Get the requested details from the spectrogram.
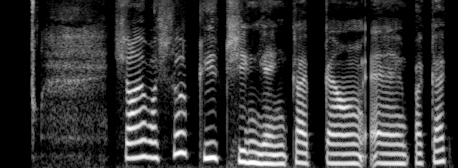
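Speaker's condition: Tongue removal for cancer; two surgeries, 8-hour resection with skin graft free flap reconstruction, small back part left; relearned speaking from scratch with speech therapist, could not speak after surgery, remaining tongue enables swallowing

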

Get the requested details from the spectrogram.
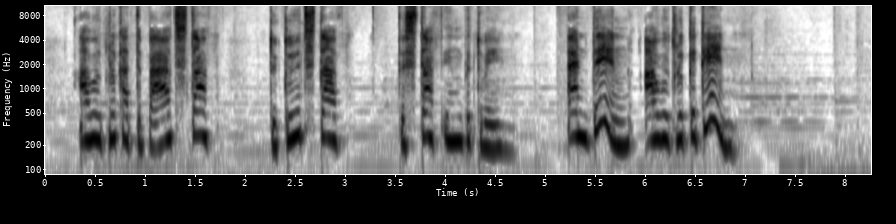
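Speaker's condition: Hearing loss with cochlear implants, severe; 97% hearing loss, struggled to understand in hearing school growing up; learned early to speak like hearing person, mother bonita drew out language, not natural

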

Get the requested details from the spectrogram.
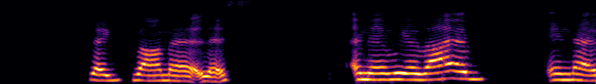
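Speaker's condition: Cerebral palsy; congenital, from birth, age 25

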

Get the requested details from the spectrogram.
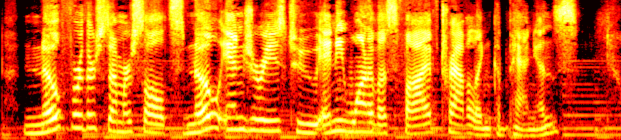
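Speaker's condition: No condition

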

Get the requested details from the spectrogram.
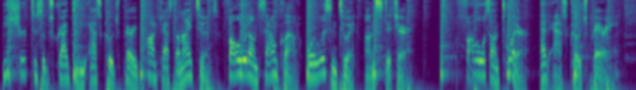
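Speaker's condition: No condition

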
